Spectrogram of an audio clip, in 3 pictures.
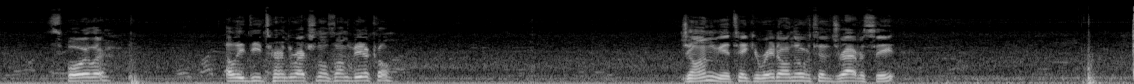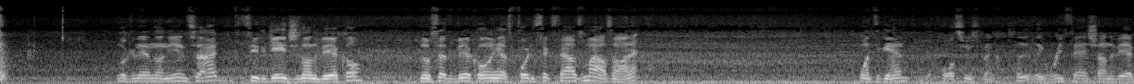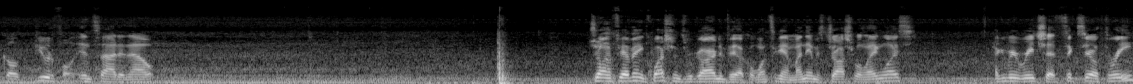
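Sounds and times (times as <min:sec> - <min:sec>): car engine idling: 0:00.0 - 0:34.0
car door opening knock: 0:27.6 - 0:28.0.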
